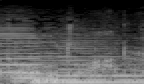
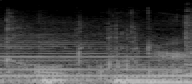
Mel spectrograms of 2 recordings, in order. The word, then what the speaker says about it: Goldwater: It's Goldwater, not Coldwater.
